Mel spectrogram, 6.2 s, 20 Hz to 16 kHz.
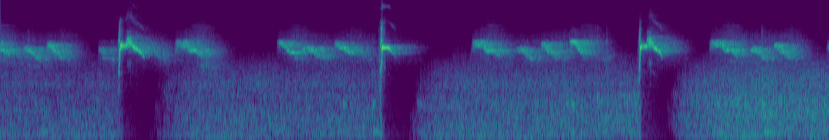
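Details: Oriental white-eye singing in buka style for the bird hobby, 11 September 2022: gentle high warbling phrases punctuated roughly every two seconds by a piercing, steeply rising note, with faint steady background noise.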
